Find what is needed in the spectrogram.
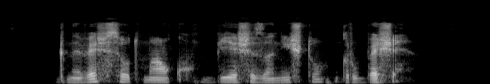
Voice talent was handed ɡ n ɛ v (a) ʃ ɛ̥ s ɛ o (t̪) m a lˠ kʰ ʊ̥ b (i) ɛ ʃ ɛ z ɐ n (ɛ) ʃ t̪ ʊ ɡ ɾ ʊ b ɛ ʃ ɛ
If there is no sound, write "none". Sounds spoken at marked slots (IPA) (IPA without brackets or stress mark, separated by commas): ɛ, t̪, i, i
